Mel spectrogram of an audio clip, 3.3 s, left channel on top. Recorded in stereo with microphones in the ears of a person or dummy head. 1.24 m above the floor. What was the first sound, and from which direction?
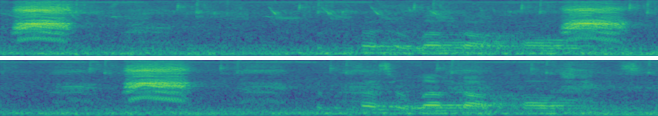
A man speaking, 85° right.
